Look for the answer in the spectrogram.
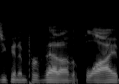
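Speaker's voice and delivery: ordinary talk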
